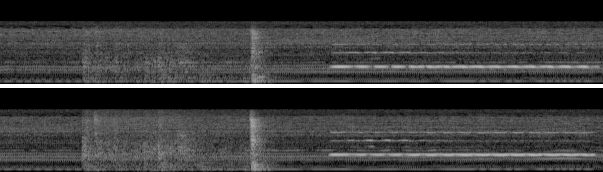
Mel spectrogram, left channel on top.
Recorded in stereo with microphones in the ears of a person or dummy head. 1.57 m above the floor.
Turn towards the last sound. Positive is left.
turn(degrees=-45)  # may be behind; listen again after turning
